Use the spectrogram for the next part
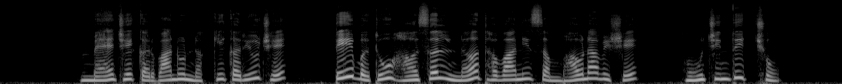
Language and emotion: Gujarati, fearful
